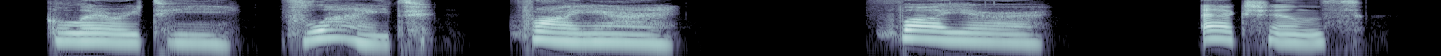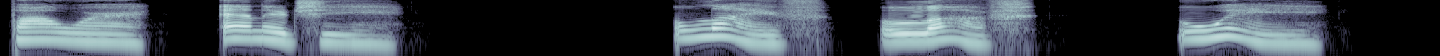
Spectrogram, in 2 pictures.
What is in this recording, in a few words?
Promo Jingle Voice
